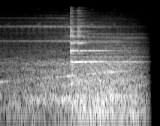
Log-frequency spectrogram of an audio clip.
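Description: A VIA Rail Ocean sleeper train between Montreal and Halifax rumbles steadily along the track, with a brief metallic squeal or clank midway, before the sound cuts off abruptly.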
